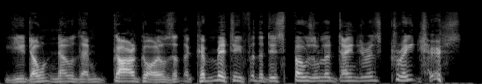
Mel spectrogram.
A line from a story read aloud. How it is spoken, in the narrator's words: choked Hagrid, wiping his eyes on his sleeve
